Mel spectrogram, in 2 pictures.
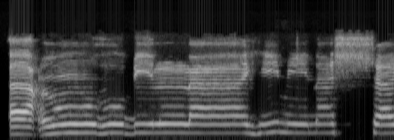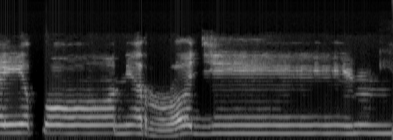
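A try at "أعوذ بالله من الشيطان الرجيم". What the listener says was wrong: Ya, huruf ain domanya monyong lagi. A'udzu Asyaitoni. Toknya keluarkan. Ya, asyaito. Selesaikan linnya. Asyaitonir rajim.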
